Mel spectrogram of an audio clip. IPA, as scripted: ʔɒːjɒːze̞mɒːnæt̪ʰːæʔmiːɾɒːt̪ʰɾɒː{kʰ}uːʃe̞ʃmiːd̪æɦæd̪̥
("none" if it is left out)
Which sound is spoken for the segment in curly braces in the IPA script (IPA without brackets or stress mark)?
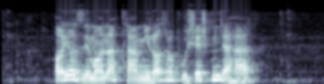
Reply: pʰ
